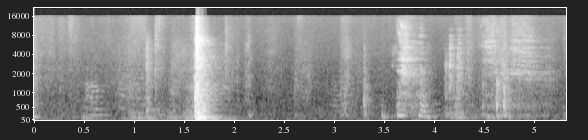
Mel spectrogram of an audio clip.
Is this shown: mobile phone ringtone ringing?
no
